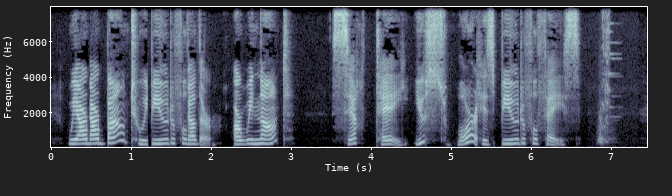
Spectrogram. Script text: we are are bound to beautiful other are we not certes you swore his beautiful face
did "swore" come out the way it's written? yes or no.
yes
